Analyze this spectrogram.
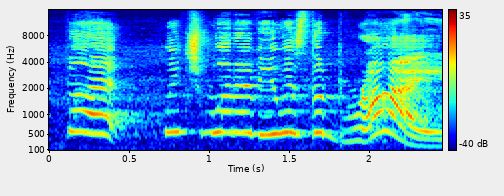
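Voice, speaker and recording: Squeaky and clearly put on, the character voice goes along somewhat slowly. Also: woman, extremely high pitch for a woman. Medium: read story. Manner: eager, chattering.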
